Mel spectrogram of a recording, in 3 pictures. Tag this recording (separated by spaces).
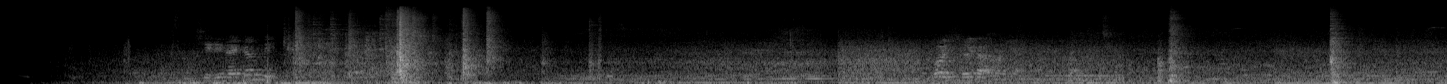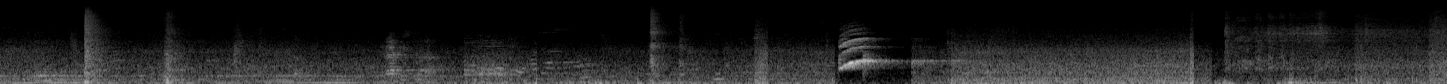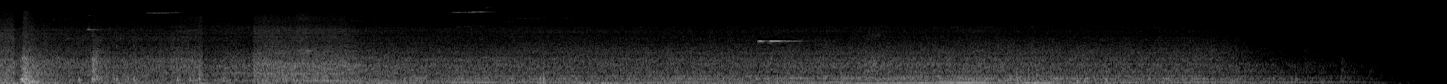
polyclinic limassol siren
